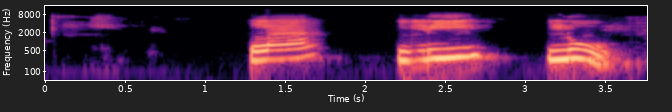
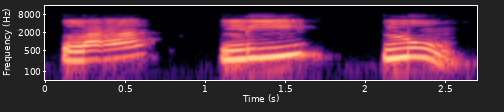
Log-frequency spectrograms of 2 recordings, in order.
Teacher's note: jadi nempelnya ini digusi ya digusi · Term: huruf lam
